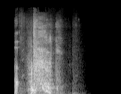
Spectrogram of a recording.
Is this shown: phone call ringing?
no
